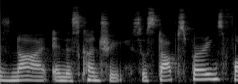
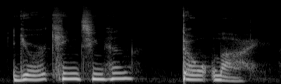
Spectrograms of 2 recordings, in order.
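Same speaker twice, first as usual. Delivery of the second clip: mock grave, theatrical, deadly serious delivery; 3 semitones higher than usual. Retelling a drama scene where the princess confronts him: imitating a dramatic, serious princess. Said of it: "She's all, like, dramatic and, like, very, like, serious".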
